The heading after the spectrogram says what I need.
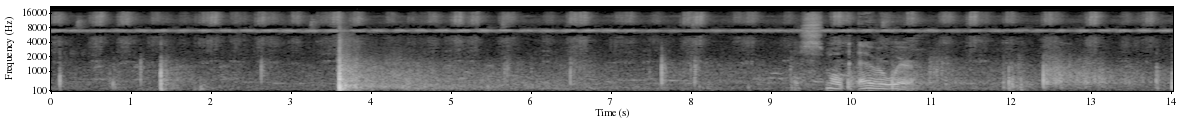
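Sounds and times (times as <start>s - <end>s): crickets chirping: 0.0s - 14.0s
distant firework pops: 0.0s - 14.0s
loud firework bang: 3.6s - 7.0s, 11.9s - 14.0s.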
